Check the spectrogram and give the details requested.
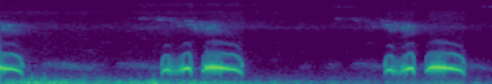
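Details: Spotted dove used as a decoy on the ground to lure wild doves, in Thailand; a low, hollow two-part coo, a short note and then a longer drawn-out one, repeated roughly every two seconds, with faint low rumble beneath.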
